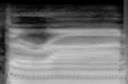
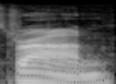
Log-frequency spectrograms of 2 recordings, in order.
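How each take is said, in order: First: The name is said with two syllables. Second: The name is said with one syllable. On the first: This is the usual local way of saying it. The speaker calls it wrong. "or how we say it here, probably incorrectly" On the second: This is the original way of saying it. The speaker calls it right. "but correct pronunciation is Thrawn"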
